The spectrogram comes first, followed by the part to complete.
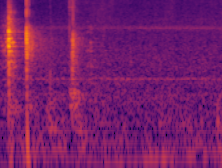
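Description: Snooker shot: the cue tip clicks against the cue ball, the cue ball clicks sharply into a red a moment later, and a softer knock follows about half a second after that as the red goes into a pocket.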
